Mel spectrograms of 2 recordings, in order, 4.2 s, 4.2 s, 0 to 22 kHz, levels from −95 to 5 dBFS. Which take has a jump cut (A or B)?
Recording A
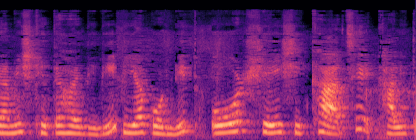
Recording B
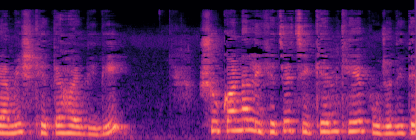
A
